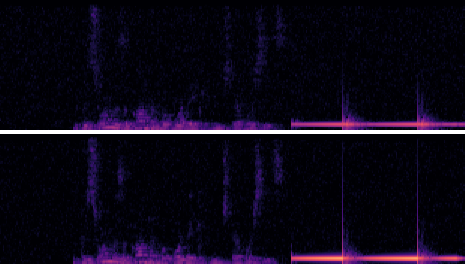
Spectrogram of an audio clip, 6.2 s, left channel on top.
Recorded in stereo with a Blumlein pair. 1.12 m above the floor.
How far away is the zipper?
No zipper in this recording.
